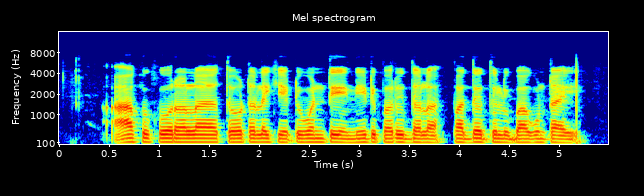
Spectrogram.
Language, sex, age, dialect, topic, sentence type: Telugu, male, 18-24, Central/Coastal, agriculture, question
